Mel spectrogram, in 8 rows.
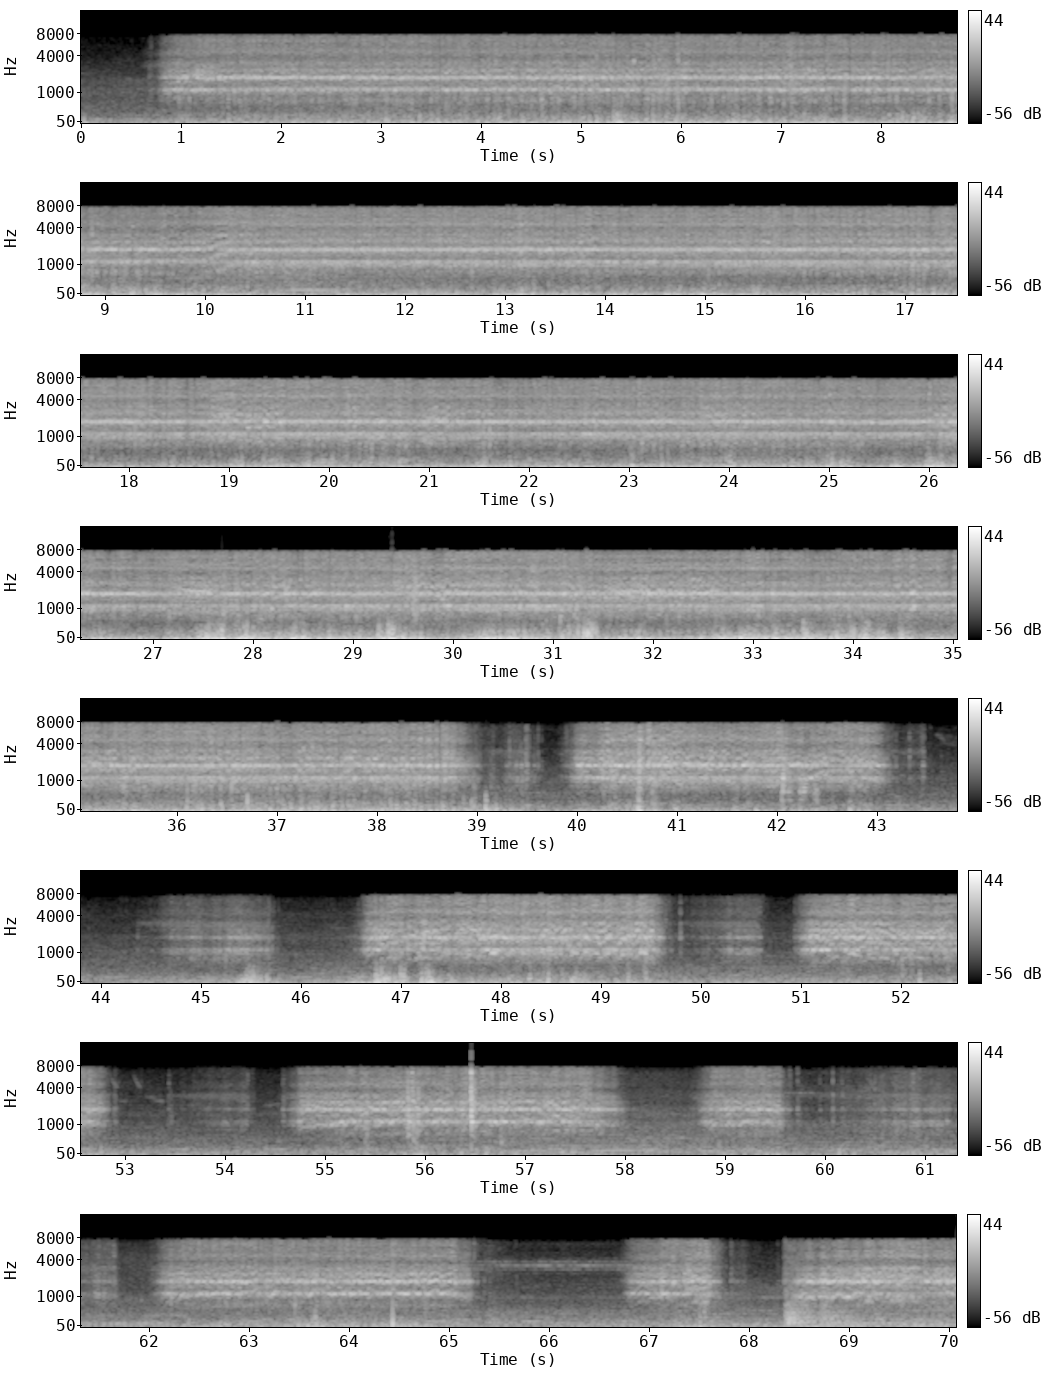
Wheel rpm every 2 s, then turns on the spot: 70, 160, 160, 160, 160, 220, 230, 230, 230, 230, 230, 230, 230, 230, 220, 210, 210, 230, 230, 120, 190, 90, 20, 120, 170, 90, 70, 90, 130, 50, 20, 130, 90, 50, 110.
44-46 58-60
